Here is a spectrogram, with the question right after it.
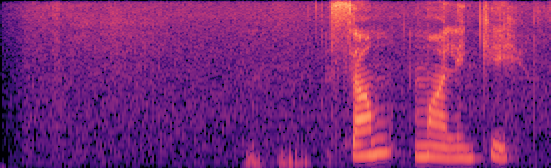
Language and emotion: Russian, neutral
